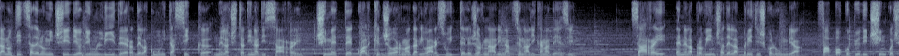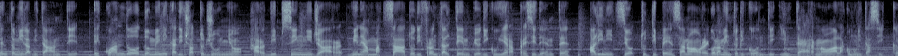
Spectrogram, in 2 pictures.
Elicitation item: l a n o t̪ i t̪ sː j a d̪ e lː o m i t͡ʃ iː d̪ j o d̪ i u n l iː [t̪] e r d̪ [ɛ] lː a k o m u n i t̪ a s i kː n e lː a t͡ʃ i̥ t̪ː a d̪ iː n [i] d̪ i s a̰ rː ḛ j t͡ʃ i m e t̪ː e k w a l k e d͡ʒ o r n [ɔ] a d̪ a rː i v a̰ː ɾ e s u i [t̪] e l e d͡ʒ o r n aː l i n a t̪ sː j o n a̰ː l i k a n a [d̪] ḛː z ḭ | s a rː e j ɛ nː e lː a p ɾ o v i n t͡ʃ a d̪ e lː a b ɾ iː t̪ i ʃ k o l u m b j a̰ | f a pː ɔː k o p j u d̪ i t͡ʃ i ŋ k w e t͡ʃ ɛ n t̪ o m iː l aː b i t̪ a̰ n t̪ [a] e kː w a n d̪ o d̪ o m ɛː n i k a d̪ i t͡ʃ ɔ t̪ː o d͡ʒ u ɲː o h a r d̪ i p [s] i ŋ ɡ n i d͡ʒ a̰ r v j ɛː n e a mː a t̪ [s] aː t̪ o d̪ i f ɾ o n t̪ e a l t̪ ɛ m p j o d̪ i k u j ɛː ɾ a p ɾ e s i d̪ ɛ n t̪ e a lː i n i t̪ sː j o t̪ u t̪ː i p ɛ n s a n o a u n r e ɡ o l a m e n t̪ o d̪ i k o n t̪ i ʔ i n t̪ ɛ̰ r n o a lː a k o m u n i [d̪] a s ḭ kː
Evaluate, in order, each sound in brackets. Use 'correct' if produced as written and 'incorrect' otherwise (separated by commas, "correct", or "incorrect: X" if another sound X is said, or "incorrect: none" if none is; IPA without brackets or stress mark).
incorrect: d̪, incorrect: e, incorrect: a, incorrect: o, correct, correct, incorrect: i, correct, incorrect: sː, incorrect: t̪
